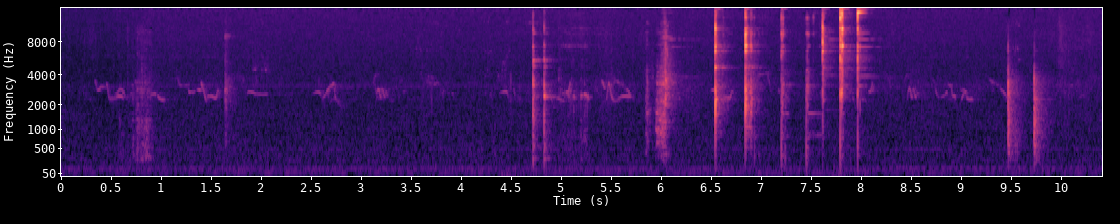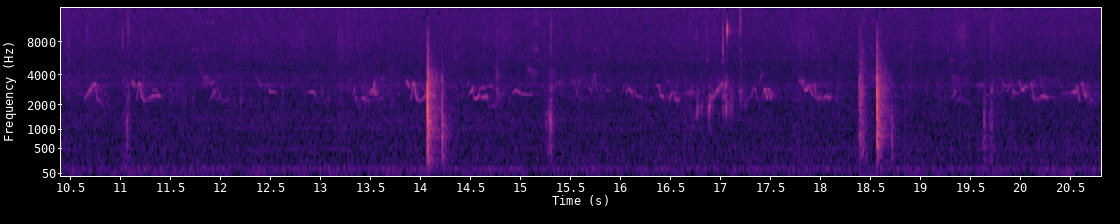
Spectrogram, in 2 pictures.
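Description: Glass clinks as spices are added to a small glass mixing bowl: scattered single clinks and a quick run of several about six to eight seconds in. Faint chirping sounds continue underneath.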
